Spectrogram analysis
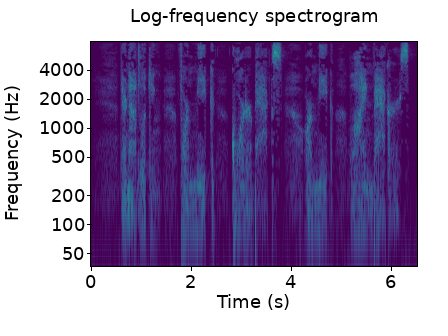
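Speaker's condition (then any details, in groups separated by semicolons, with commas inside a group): Vocal cord paralysis, unilateral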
